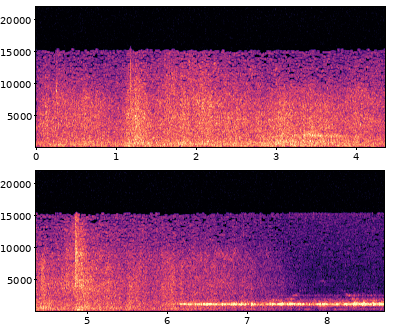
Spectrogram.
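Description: A steady rushing noise, like surf or wind, fades away, and about six seconds in a single steady high-pitched tone comes in and holds.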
